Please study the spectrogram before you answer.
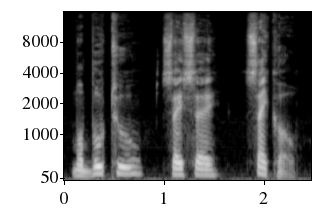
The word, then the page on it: Mobutu Sese Seko: American English; from Zaire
